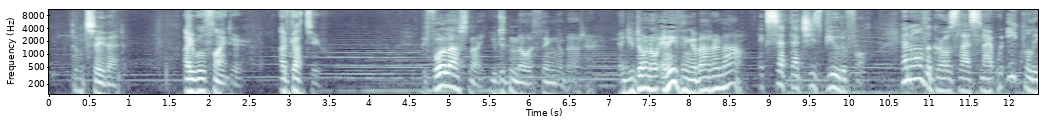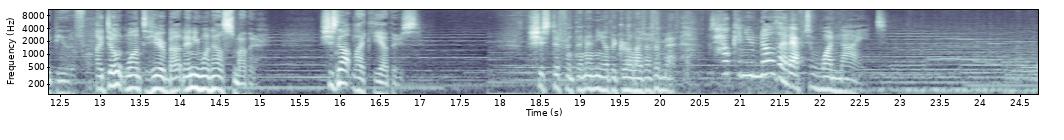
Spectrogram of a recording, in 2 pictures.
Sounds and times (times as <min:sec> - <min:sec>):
Music: 0:00.0 - 0:24.7.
